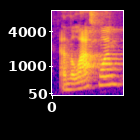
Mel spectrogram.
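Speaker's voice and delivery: ordinary talk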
